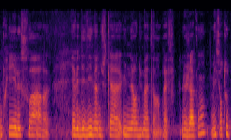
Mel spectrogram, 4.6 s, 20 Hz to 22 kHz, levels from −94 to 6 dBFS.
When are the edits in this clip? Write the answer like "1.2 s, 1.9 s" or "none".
3.6 s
